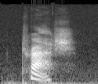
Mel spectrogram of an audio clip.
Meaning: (noun) 1. Useless physical things to be discarded; rubbish; refuse 2. A container into which things are discarded 3. Something worthless or of poor quality
- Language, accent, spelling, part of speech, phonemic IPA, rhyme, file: English, US, trash, noun / verb, /tɹæʃ/, -æʃ, En-us-trash.ogg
